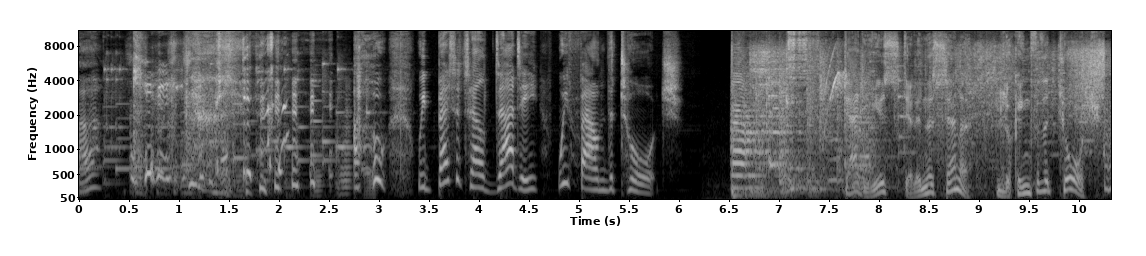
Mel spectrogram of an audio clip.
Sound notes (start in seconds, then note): 0.6 all laugh; 6.5 crashing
